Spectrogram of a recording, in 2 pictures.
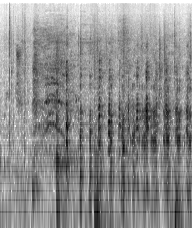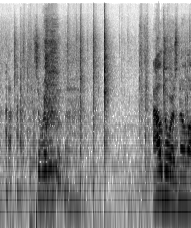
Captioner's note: laughter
